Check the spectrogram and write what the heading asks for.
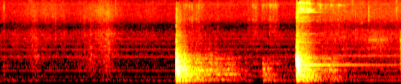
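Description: A steel raised-floor tile, held on a suction-cup lifter, being set down with two sharp knocks about a second apart, each leaving a short metallic ring, with a faint tap just before the second.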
